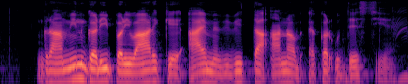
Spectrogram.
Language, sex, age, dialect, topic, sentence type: Maithili, male, 18-24, Eastern / Thethi, banking, statement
